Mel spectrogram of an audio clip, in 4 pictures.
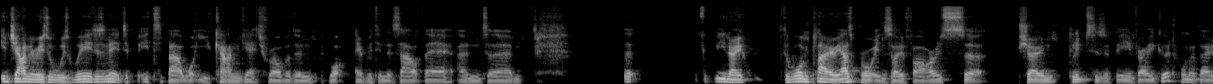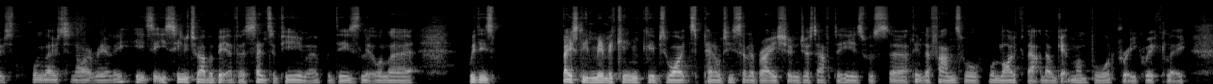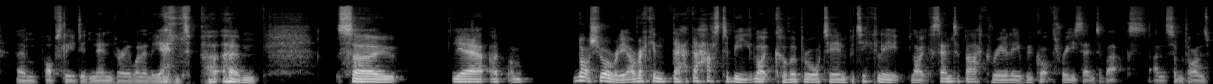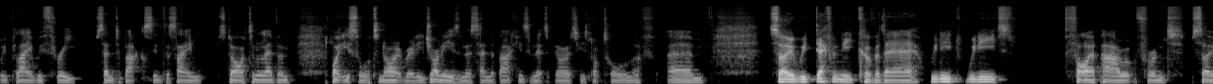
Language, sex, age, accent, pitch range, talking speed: English, male, 20-39, British, 95-115 Hz, 220 wpm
